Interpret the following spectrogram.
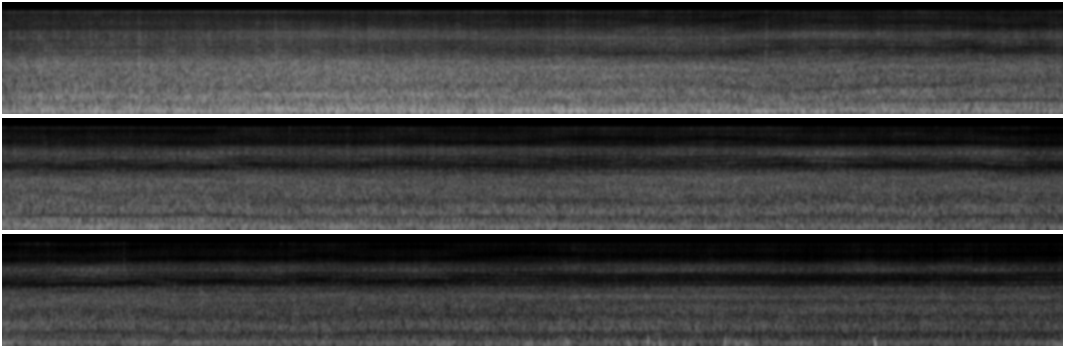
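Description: Combine harvester's engine and threshing machinery running steadily as it cuts wheat. It is loudest close by in the first few seconds, then fades slowly as it drives away.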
